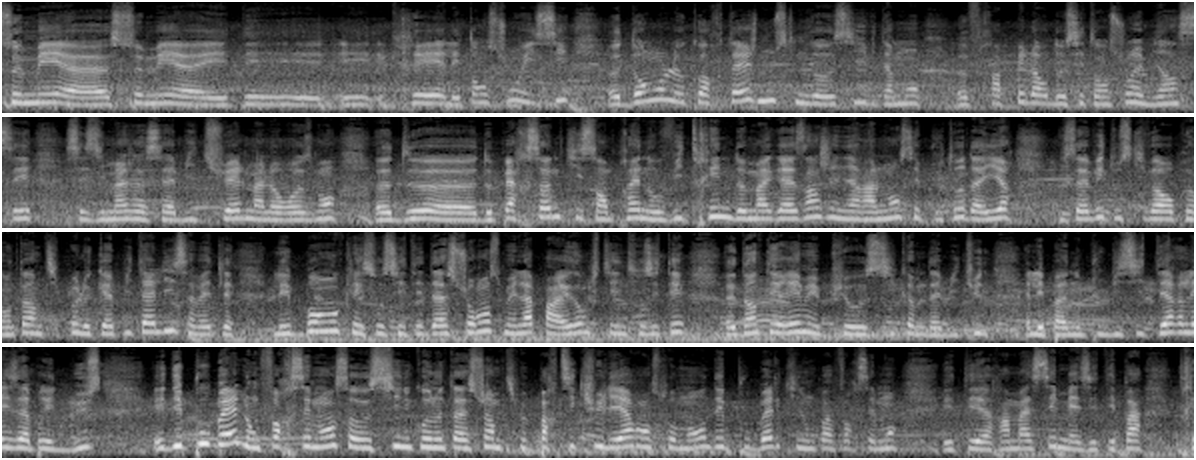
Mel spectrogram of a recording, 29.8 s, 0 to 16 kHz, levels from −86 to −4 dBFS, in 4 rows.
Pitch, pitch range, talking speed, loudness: 235 Hz, 215-260 Hz, 235 wpm, -26 LUFS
